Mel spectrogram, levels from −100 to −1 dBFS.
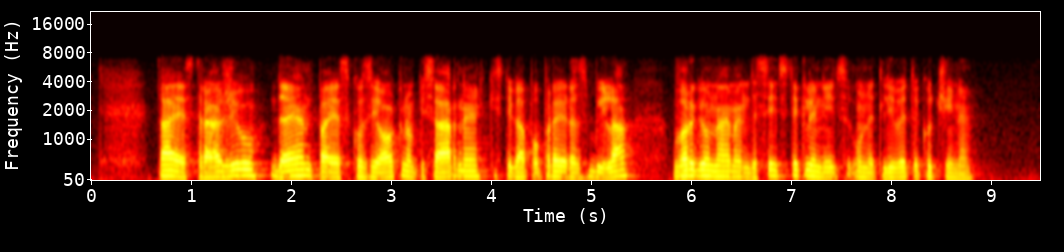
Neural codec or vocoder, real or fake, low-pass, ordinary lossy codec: vocoder, 22.05 kHz, 80 mel bands, WaveNeXt; fake; 7.2 kHz; Opus, 24 kbps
